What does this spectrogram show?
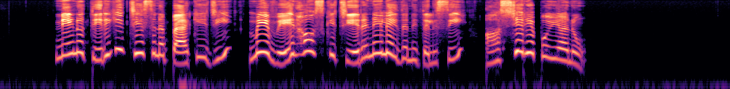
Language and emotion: Telugu, surprised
